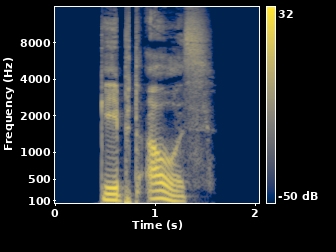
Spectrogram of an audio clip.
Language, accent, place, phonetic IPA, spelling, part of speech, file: German, Germany, Berlin, [ˌɡeːpt ˈaʊ̯s], gebt aus, verb, De-gebt aus.ogg
- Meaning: inflection of ausgeben: 1. second-person plural present 2. plural imperative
